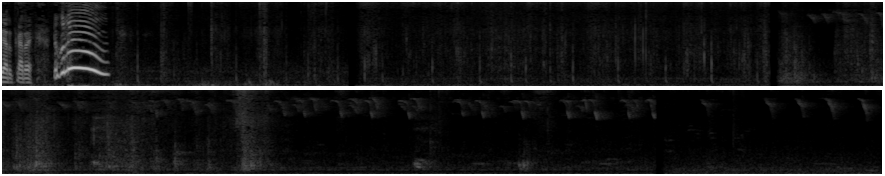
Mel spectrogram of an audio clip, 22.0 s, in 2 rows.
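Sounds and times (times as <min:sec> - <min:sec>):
small birds chirping: 0:08.7 - 0:22.0.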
